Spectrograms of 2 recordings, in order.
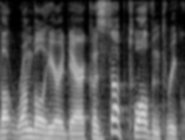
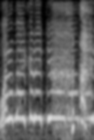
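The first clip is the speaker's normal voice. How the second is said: put-on very high, wailing, crying, panicked teen voice. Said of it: "I like that voice".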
